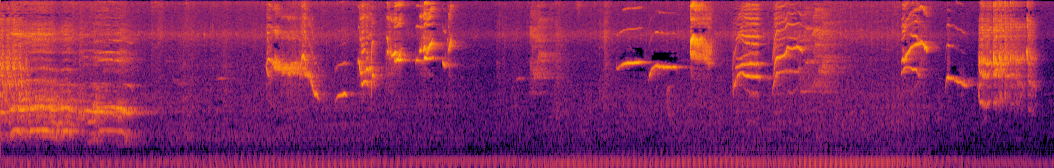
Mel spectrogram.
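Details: Lively Tledekan Laut song: brief noisy rustle at the start, then clusters of sharp, high chirps and quick downward-slurred whistles in uneven bursts, backed by a continuous low mechanical hum.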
